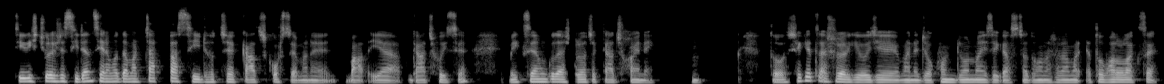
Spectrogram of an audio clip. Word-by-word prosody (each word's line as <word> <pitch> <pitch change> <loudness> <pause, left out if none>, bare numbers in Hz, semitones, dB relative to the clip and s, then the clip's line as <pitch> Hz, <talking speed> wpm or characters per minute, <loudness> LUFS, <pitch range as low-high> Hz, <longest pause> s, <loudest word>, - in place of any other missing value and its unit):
৩০-৪০ 145 0 +4
টা - - +3
সিড 135 - +1
আনছি। 155 +2 +1
এর 135 - +1
মধ্যে 135 0 +2
আমার 130 -1 0
৪ 145 -1 +3
টা 145 - +5
সিড 120 -3 +2
হচ্ছে 115 +1 -2 0.2
কাজ 110 0 0
করছে। 115 -3 -1
মানে 100 0 -1 0.3
বা - - +2 0.2
ইয়া 100 -1 0 0.3
গাছ 100 0 -1
হইছে। 105 -1 0 0.5
মেক্সিমাম 120 +3 +2
গুলা 120 -1 +4
আসলে 115 0 -2
হচ্ছে 115 0 -3
কাজ 105 -1 -2
হয় 105 0 +1
নাই। 90 - -7 0.4
হু। - - -3 0.8
তো - - +1 0.2
সেক্ষেত্রে 175 +3 +1
আসলে 130 0 +2
আরকি 110 -1 0
ঐ - - +4
যে, 105 - +3 0.2
মানে 100 -1 +2
যখন 100 +4 0
জন্মাইছে 105 -1 +2
গাছটা 100 +1 -1
তখন 100 +1 -1
আসলে 105 0 -3
আমার 105 - -1
এত - - -11
ভালো 110 0 +3
লাগছে। 105 - -2
110 Hz, 215 wpm, -25 LUFS, 105-130 Hz, 0.8 s, টা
